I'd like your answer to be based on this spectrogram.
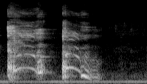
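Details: Adult still coughing after a recent illness that left them barely able to breathe from coughing: two harsh, wet-edged coughs in quick succession over a steady low hum; cough.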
